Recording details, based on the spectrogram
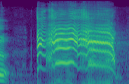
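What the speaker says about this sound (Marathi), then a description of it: "तो कोंबडा आरवायचाच." One loud, close rooster crow, sustained and tapering at the end, following a short quiet pause.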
